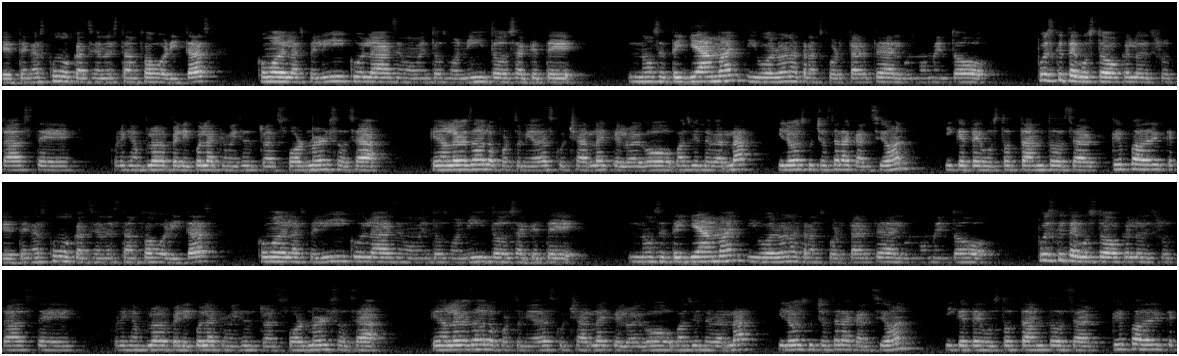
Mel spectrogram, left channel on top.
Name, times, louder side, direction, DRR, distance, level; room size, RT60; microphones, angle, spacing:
voice 1, 0.0-2.0 2.6-5.7 6.3-9.8 10.4-12.4 12.9-15.5 16.0-19.2 19.5-20.8 21.2-23.4, left 3 dB, 65° left, 5 dB, 0.8 m, -24 dB
6.6 x 2.4 x 3.1 m, 0.36 s
head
